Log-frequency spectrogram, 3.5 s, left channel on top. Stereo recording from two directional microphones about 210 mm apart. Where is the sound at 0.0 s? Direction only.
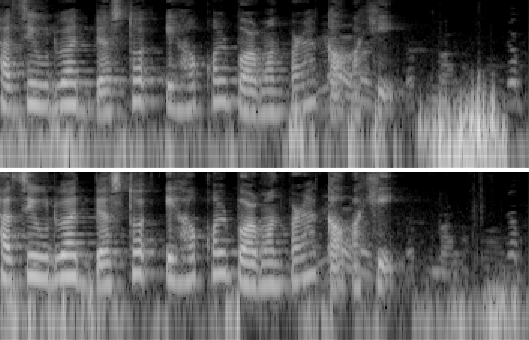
10° right (ahead or behind).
